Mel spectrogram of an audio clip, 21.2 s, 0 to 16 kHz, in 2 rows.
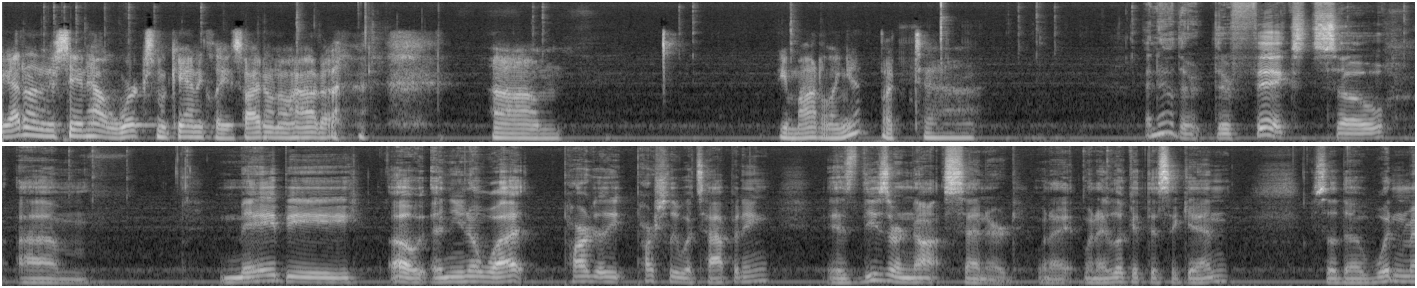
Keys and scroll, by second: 0.1 space, 0.5 x, 0.9 v, 2.1 shift+5, 3.8 space, 5.8 Delete, 7.4 x, 7.7 v, 9.6 x, 9.9 v, 10.9 x, 11.2 v, 18.3-19.6 typing.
